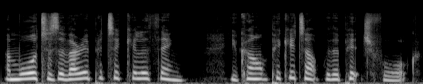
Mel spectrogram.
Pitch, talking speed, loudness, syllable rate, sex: 235 Hz, 200 wpm, -19 LUFS, 5.4 syllables/s, female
